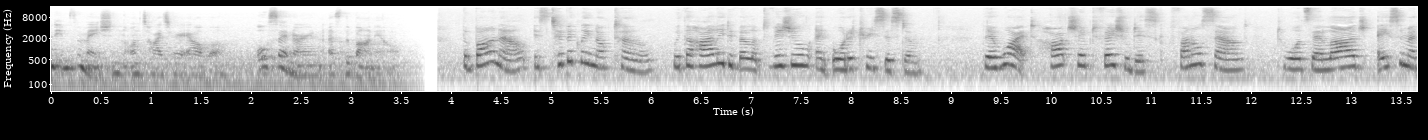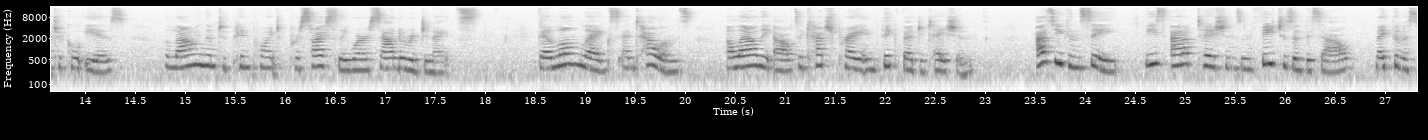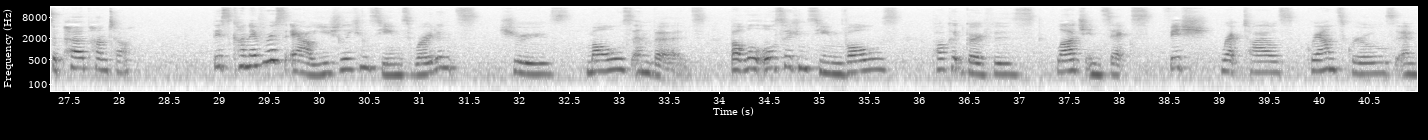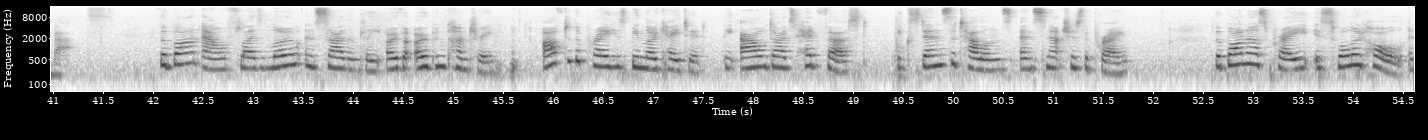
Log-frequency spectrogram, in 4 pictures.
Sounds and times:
Speech: 0:00.0 - 0:03.5, 0:04.1 - 0:28.2, 0:29.0 - 0:51.8, 0:52.6 - 0:54.6.

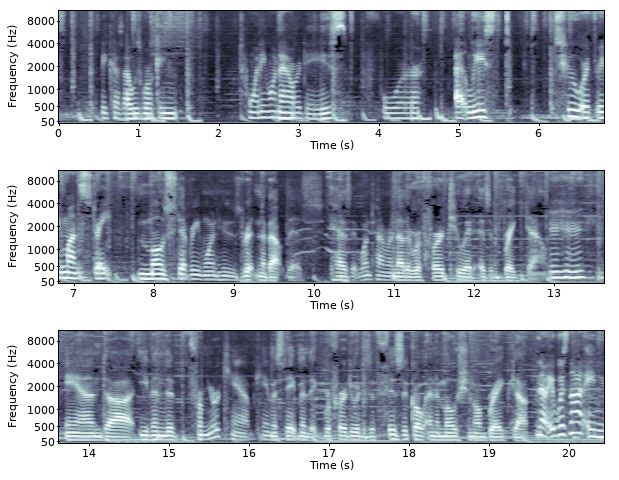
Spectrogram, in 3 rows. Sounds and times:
Music: 0:00.0 - 0:20.4.

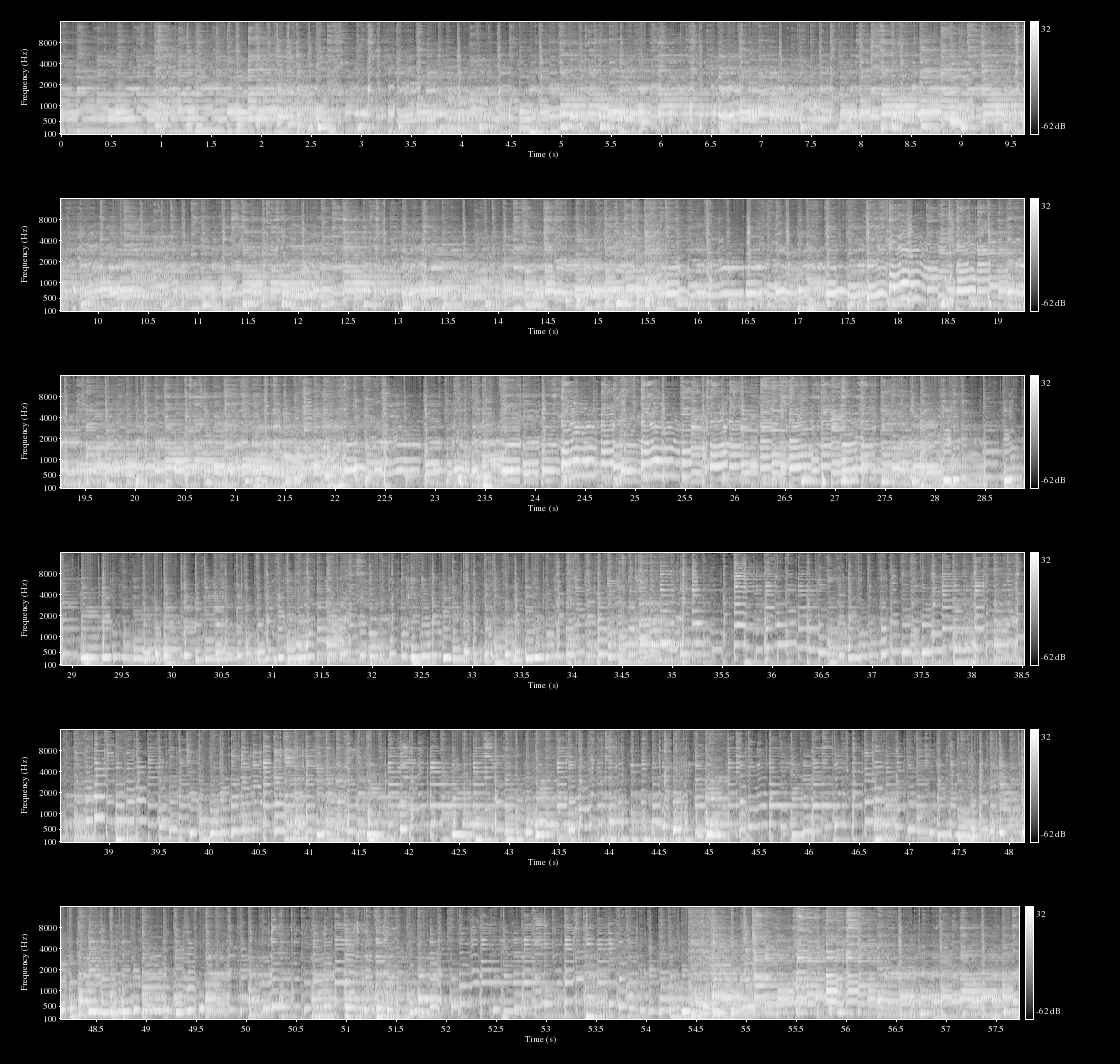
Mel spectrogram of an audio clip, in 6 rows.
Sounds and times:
Mandolin: 0:00.0 - 0:57.7.

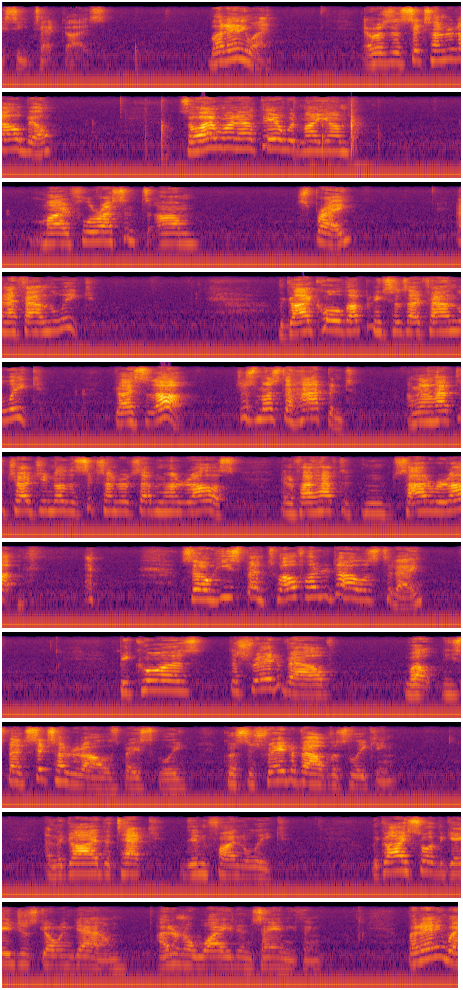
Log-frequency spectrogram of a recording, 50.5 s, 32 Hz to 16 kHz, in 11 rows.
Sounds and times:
Speech: 0:00.0 - 0:01.1, 0:02.1 - 0:02.8, 0:03.6 - 0:05.2, 0:06.4 - 0:08.2, 0:09.5 - 0:11.2, 0:12.1 - 0:12.8, 0:13.7 - 0:14.8, 0:16.5 - 0:18.8, 0:19.5 - 0:27.8, 0:29.3 - 0:31.8, 0:33.3 - 0:35.5, 0:36.2 - 0:40.7, 0:41.7 - 0:44.2, 0:45.0 - 0:49.2, 0:50.0 - 0:50.4.

